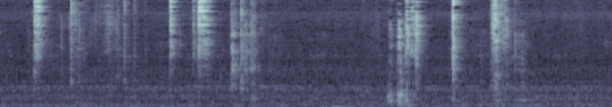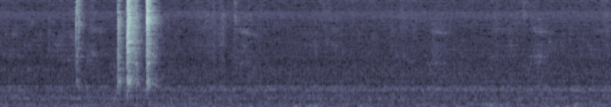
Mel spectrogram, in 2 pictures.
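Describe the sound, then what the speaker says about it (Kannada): Rice is washed by hand in a metal pot while mint rice cooks, giving scattered clinks, scrapes and knocks at irregular intervals over a quiet kitchen background, with no talking. "ಅಕ್ಕಿನ ತೊಳಿತಾ ಇದ್ದೀನಿ"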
